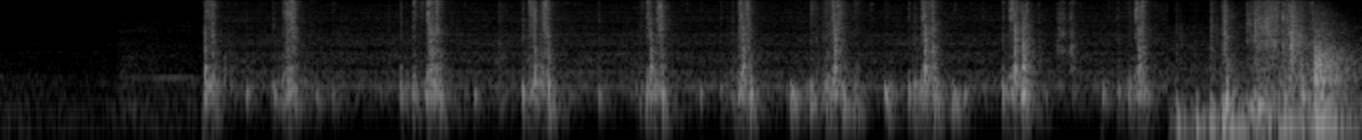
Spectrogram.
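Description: A kitchen knife chops through sweet potato onto a wooden cutting board.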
